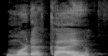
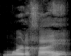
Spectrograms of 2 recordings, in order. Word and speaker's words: Mordecai: Mordecai, which I might pronounce Mordechai, and Haman.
